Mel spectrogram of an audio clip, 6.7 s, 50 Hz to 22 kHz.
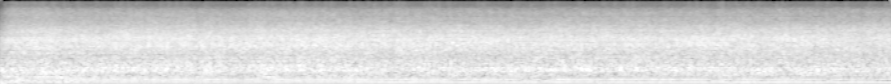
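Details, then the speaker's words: Ferrari 812 Superfast V12 being rebuilt after crash, half tank of fuel: smooth, strong idle with steady low hum and no misses, knocks or surging; normal idle. "That sounds very nice. That is not bad at all. Sounds good."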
